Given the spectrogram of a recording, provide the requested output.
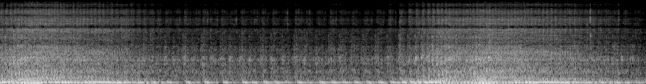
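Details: Hero Glamour single-cylinder after adjusting the failed timing chain tensioner: smooth, even idle with steady low thump and no ticking or rattle; earlier timing chain noise removed.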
